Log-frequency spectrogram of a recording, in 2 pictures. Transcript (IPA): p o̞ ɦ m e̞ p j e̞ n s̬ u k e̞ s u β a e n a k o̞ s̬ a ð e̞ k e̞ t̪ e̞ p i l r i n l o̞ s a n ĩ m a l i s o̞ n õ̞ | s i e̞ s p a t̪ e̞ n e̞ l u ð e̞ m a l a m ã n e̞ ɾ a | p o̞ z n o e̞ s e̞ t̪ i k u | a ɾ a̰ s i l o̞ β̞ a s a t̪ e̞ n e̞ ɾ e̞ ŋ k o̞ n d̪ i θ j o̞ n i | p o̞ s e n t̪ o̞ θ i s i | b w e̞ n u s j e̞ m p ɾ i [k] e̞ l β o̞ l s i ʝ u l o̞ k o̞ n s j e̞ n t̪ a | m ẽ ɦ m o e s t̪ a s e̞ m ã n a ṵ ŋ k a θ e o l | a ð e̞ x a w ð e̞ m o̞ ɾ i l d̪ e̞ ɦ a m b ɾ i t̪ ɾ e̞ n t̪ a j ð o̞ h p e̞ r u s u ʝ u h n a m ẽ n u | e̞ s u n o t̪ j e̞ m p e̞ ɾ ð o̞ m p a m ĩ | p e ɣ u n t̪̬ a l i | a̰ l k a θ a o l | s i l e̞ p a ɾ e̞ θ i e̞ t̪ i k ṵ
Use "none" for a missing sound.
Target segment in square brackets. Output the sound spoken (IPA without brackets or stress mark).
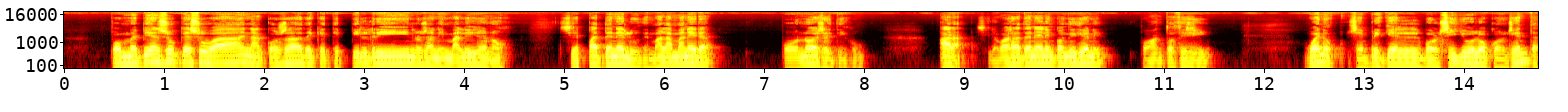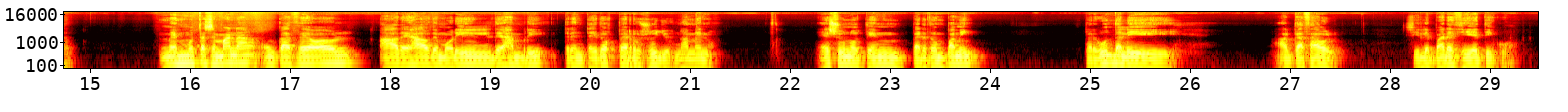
k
